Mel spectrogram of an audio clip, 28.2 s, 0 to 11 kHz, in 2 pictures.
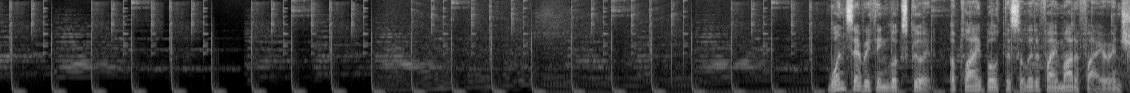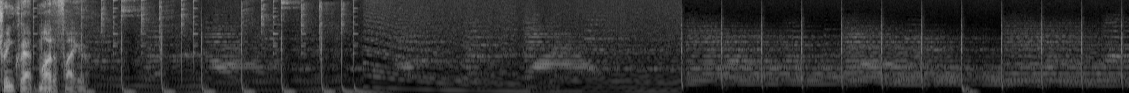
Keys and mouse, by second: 7.9 ctrl+s, 21.9-22.6 drag, 25.8-26.9 middle drag.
